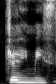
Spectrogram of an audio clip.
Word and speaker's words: Jayme: and i showed you jamie's name on screen i'm sure you would know that her name is pronounced jamie wouldn't you i'm sorry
